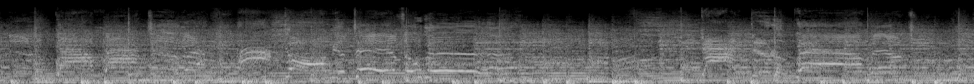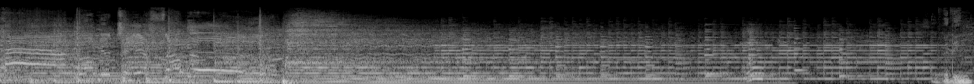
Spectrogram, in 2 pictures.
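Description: A loud, driving rock song with dense guitars, drums and a shouted vocal, ending on a long sustained chord that rings out and fades.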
